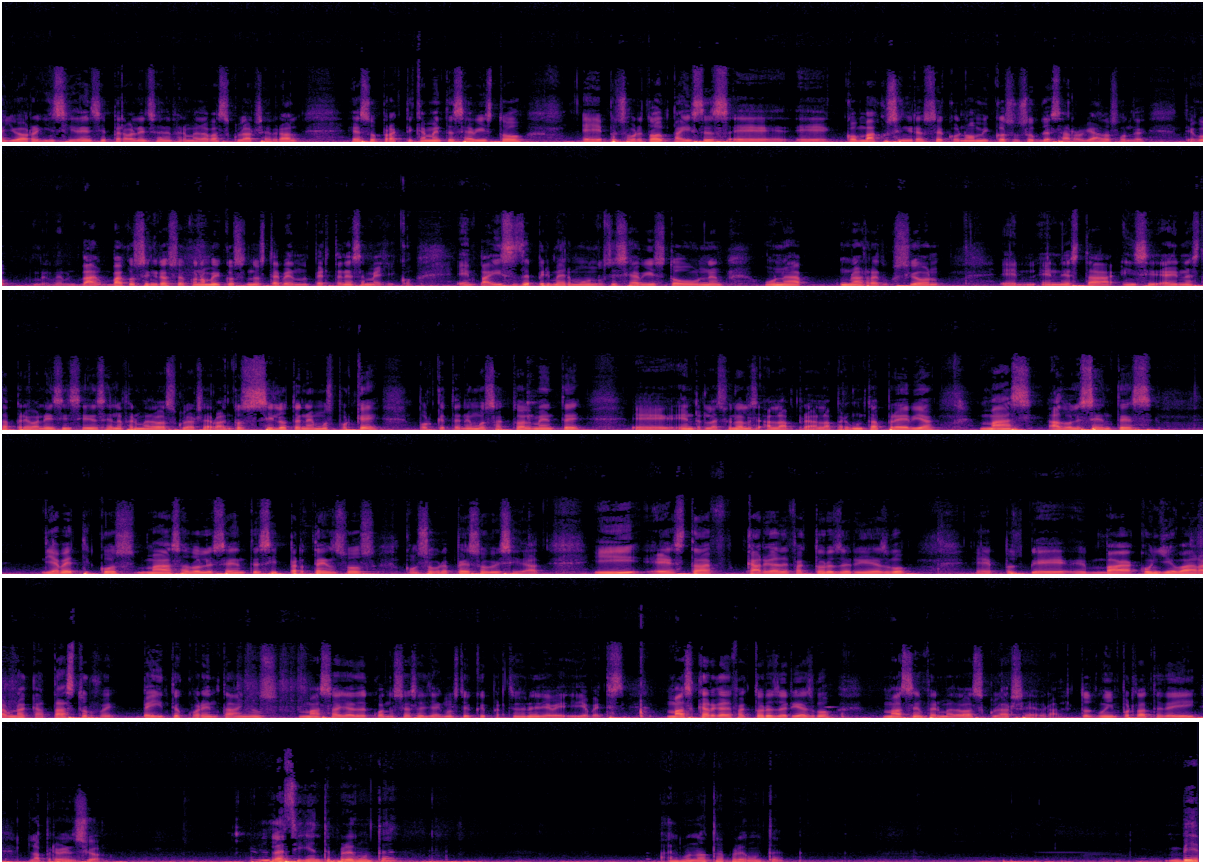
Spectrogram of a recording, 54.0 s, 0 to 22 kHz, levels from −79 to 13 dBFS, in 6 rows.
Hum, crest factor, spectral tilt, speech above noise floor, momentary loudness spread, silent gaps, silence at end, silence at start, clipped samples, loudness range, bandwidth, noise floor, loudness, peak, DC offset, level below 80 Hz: none; 22 dB; -6.5 dB/octave; 21 dB; 12 LU; none; 0 s; 0 s; under 0.1%; 4 LU; 12 kHz; -42 dBFS; -24 LUFS; 0 dBFS; under 0.1%; -28 dBFS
